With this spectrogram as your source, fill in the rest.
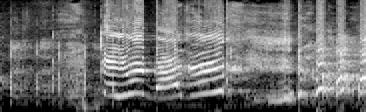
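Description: A young woman shrieks with high laughter.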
